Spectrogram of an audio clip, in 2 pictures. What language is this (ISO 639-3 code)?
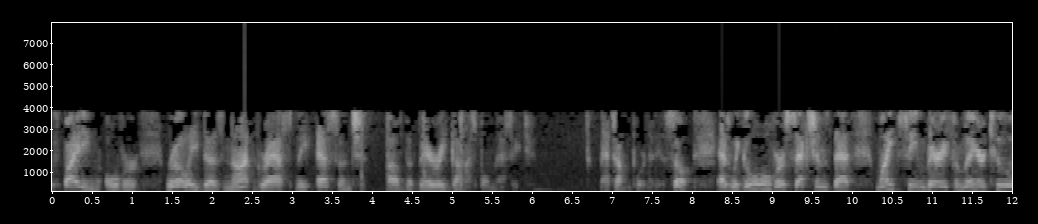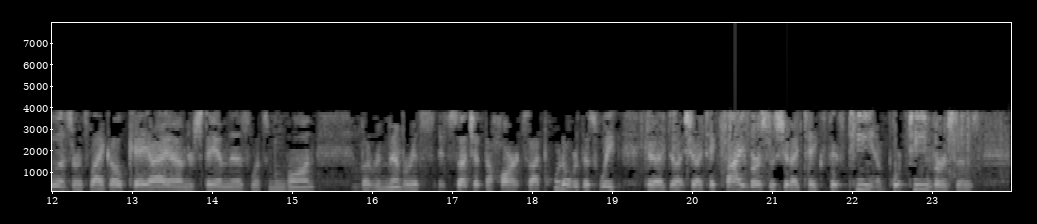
eng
